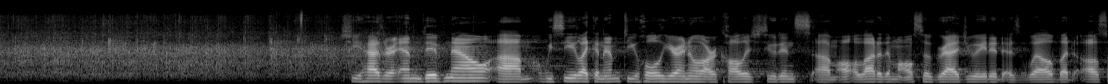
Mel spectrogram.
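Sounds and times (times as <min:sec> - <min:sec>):
audience applauding: 0:00.0 - 0:04.8
speech: 0:03.5 - 0:11.0.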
